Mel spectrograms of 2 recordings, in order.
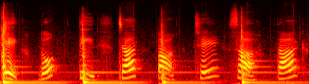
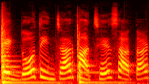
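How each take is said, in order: First: The numbers are counted at twice the base speed. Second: The numbers are counted at four times base speed. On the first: Two counts are said per beat. "दोगुन" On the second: Four counts are said per beat. "चौगुन"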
